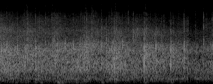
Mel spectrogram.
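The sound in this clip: An audience at an Appalachia Service Project evening claps to welcome a speaker to the stage, a steady, dense wash of applause that holds at an even level throughout.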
